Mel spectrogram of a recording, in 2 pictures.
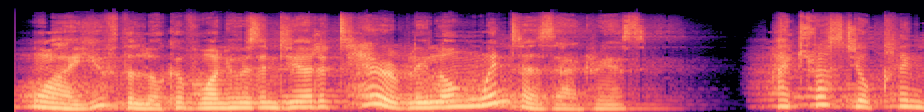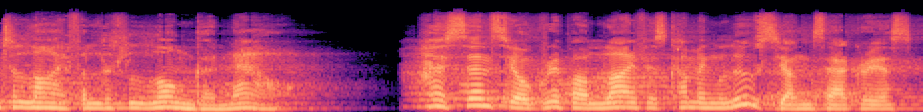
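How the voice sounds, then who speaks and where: A woman playing a stern, haughty elder goddess of winter in a video game, speaking in measured, formal, archaic phrasing. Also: lowish voice, in a large hall. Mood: coolly concerned. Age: older. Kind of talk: video game character voice lines.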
